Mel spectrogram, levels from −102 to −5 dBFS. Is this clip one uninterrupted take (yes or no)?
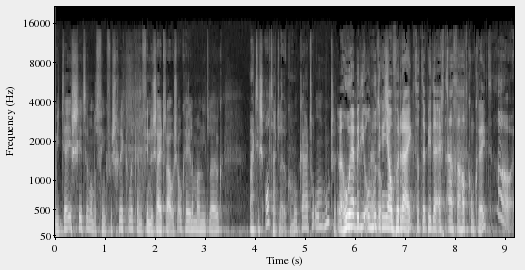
yes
